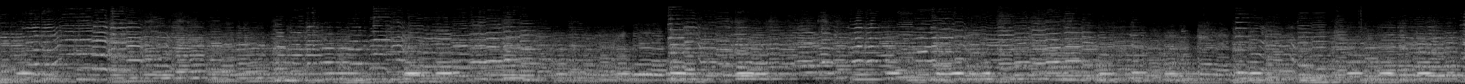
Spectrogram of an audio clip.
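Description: A string quartet of two violins, viola and cello playing a modern classical work, many bowed lines overlapping without a break.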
